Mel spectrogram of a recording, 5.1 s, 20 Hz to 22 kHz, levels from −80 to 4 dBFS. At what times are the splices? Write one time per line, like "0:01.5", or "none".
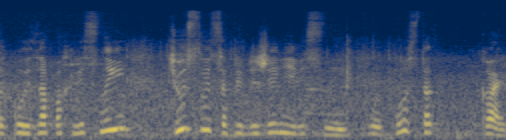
none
